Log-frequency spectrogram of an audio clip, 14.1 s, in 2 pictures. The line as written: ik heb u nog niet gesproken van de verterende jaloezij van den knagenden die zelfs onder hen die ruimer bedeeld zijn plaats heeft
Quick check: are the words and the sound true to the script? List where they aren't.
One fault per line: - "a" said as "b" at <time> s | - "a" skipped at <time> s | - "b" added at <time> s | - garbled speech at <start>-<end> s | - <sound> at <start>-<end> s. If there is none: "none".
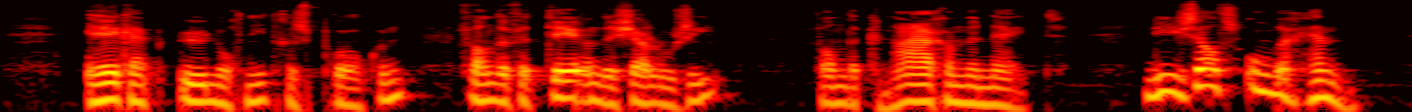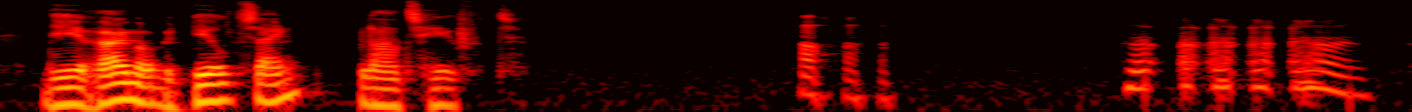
- "nijd" added at 4.9 s
- laugh at 11.0-11.6 s
- throat clearing at 12.7-13.9 s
